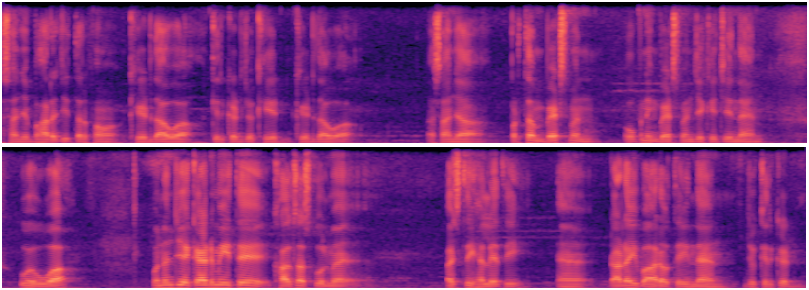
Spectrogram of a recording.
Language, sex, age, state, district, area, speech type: Sindhi, male, 45-60, Delhi, South Delhi, urban, spontaneous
